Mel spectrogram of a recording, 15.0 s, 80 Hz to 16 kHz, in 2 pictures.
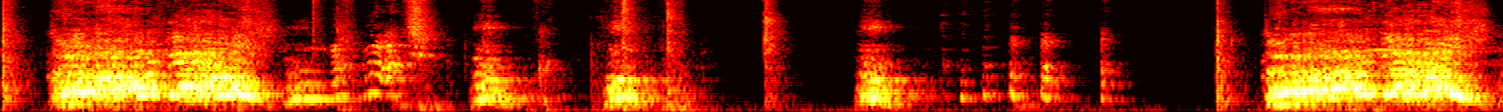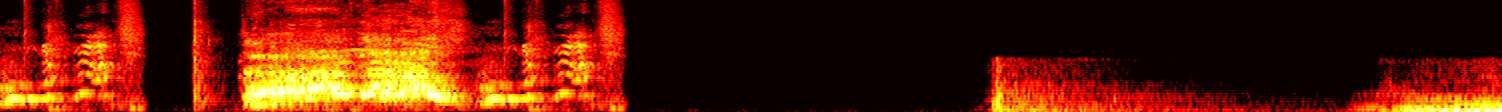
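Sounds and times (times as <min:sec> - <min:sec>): man and woman laughing: 0:01.4 - 0:02.4, 0:04.6 - 0:05.8, 0:07.4 - 0:08.3, 0:09.8 - 0:10.7.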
